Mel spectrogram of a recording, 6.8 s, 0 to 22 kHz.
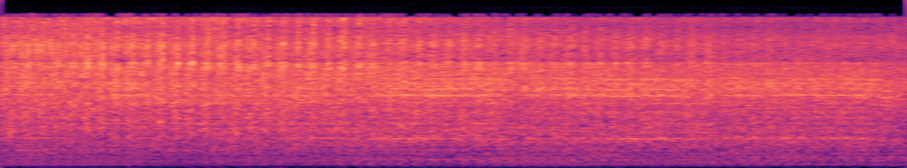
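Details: T-25 tractor diesel after repair (cable throttle, new brake drums, final-drive gaskets and seals): it catches and settles into an even, steady idle clatter with no misses or knocks; sounds healthy.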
